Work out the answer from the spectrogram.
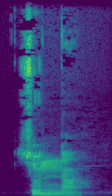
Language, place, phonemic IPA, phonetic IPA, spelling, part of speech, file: Hindi, Delhi, /sʊn.nɑː/, [sʊ̃n.näː], सुनना, verb, LL-Q1568 (hin)-सुनना.wav
- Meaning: 1. to listen, hear 2. to take abuse passively, to bear, suffer silently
